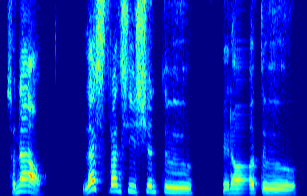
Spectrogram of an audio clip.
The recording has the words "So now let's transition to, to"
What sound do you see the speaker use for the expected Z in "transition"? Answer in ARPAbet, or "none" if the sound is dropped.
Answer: S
